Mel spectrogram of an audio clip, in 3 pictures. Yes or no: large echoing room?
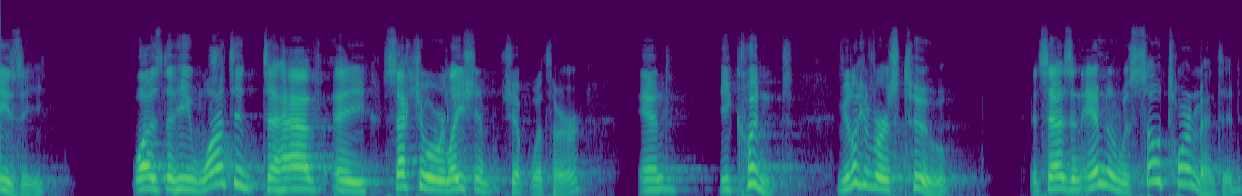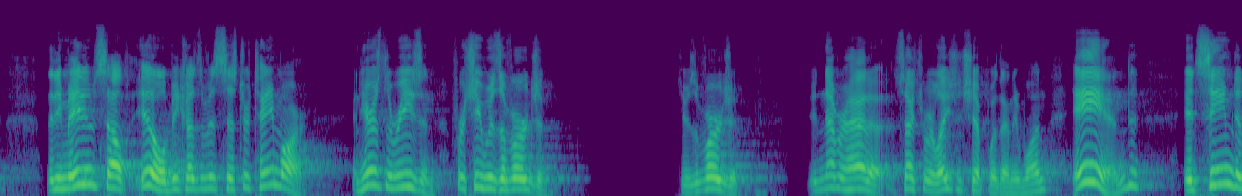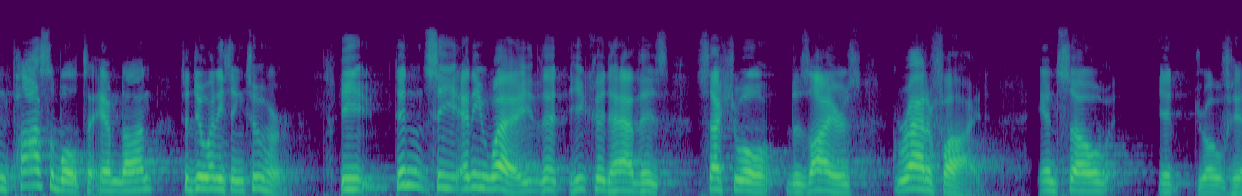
yes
